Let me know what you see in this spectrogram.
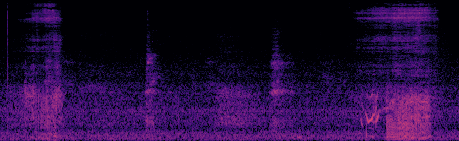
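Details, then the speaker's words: A sleeping child gives loud, rough snoring, with several noisy breaths a few seconds apart, and is then woken and told the snoring was really loud. "You were snoring really loud."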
